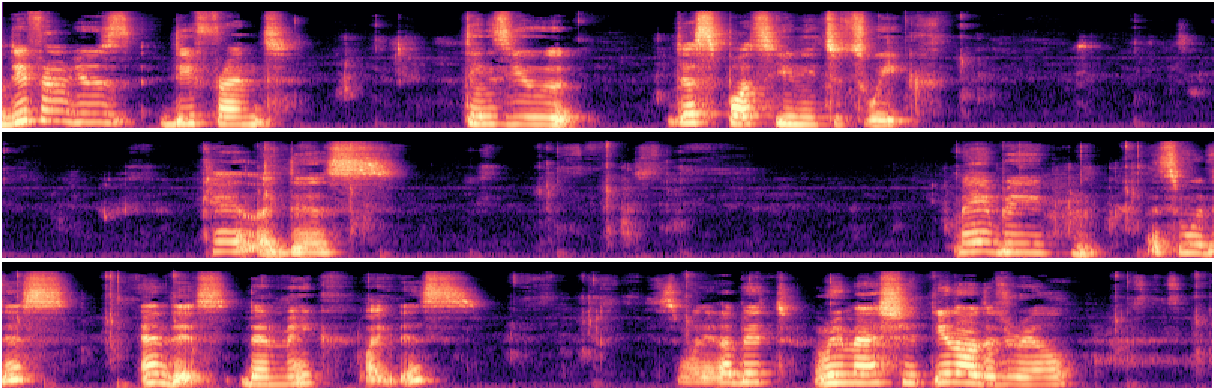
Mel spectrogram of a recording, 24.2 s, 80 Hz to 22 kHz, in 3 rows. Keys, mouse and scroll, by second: 0.4-0.9 middle drag, 1.4 click, 2.7-3.5 drag, 3.8-4.6 middle drag, 5.2-5.7 middle drag, 6.0 shift+middle drag, 6.5-6.9 alt+middle drag, 7.4-7.7 shift+drag, 7.9-8.6 middle drag, 8.9 click, 9.4-10.5 middle drag, 10.8 click, 11.2-11.7 shift+drag, 11.9 middle drag, 12.5 click, 13.1 shift+click, 13.6 ctrl+alt+middle click, 13.9-15.3 middle drag, 15.8 alt+middle drag, 16.2 ctrl+alt+middle drag, 16.6 middle click, 17.0 shift+click, 17.8 alt+middle drag, 18.2 shift+click, 18.9 alt+middle click, 19.2 click, 19.9 middle click, 20.9 middle click, 21.4 shift+click, 22.4-23.4 drag, 23.5-24.2 alt+middle drag.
